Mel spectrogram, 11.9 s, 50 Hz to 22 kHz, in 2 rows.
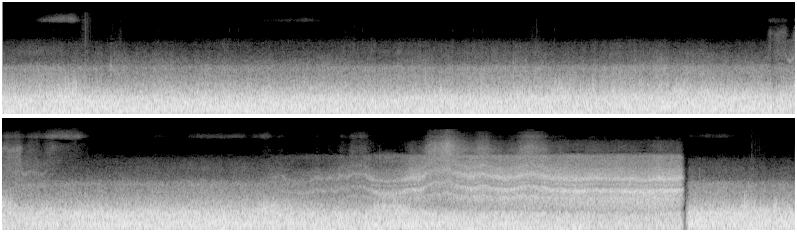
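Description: Steady roar of whitewater rapids on a river at high flow (about 1100 cubic feet per second), heard from inside a kayak running the rapid. From about eight seconds in a wavering, pitched sound rises over the roar and cuts off suddenly about a second before the end.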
